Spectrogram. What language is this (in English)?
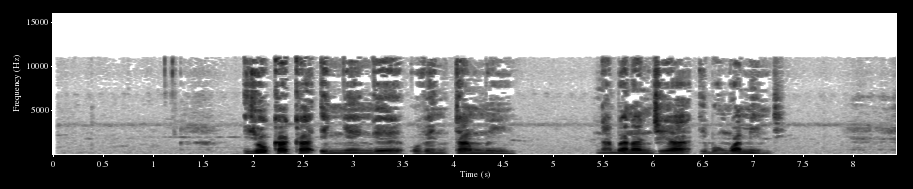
Batanga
